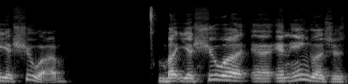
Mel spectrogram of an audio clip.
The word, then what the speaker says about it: Yeshua: itial who would ever say that the name of the Messiah is anything other than Yeshua or yahoshua I want to make that Crystal Clear okay so if in fact you come across other pronunciations such as yua or yahushua or whatever just understand that that is not correct it's again it's not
